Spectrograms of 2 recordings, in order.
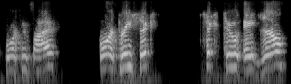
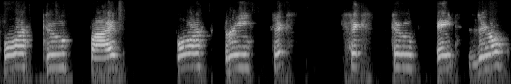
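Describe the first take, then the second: First: The number is read at normal speed. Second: The number is read slowly.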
